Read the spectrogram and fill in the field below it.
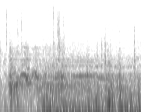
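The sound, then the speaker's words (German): A car engine rumbles with a steady low drone and a few light clicks and rattles as the car starts up and pulls away, driving to a meat factory a few kilometres away. No one speaks. “Noch am selben Tag steige ich ins Auto, fahre zu Westfleisch.”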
